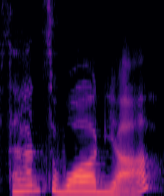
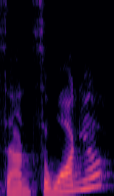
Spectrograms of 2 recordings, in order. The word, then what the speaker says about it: Sennelier: And but I really am enjoying these um Sennelier. I think we'll say Sennelier. Is how you pronounce it, the Sennelier natural pigments.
